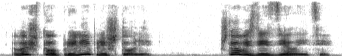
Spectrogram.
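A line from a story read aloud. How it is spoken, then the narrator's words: Angry question. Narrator (Russian): зло спросила она наконец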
